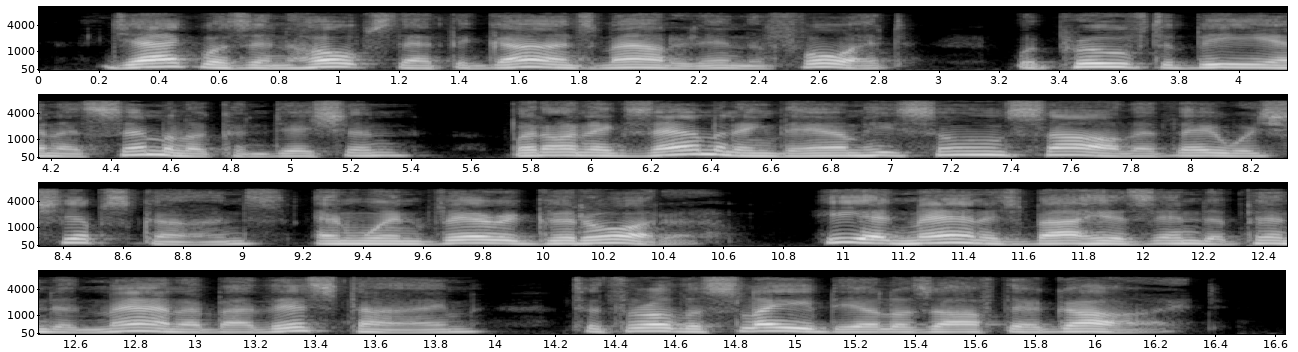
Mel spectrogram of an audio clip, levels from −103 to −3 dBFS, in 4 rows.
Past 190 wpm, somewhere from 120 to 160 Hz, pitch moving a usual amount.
Yes: average, 200 wpm; medium, 140 Hz; average, 4.5 semitones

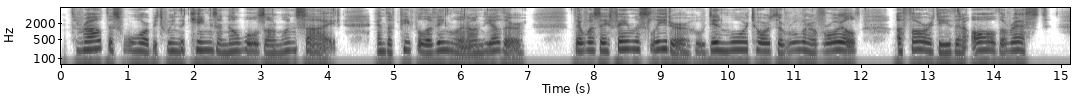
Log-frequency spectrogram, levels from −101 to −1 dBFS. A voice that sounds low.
No: medium, 185 Hz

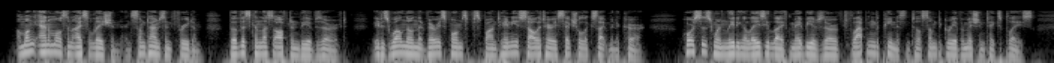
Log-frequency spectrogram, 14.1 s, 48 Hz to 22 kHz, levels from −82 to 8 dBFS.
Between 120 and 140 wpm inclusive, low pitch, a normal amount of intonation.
No: average, 200 wpm; low, 110 Hz; average, 3.1 semitones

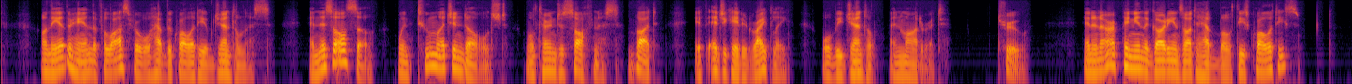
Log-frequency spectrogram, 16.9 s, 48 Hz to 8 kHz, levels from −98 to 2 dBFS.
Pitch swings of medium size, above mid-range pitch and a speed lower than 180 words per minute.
No: average, 4.6 semitones; low, 100 Hz; average, 160 wpm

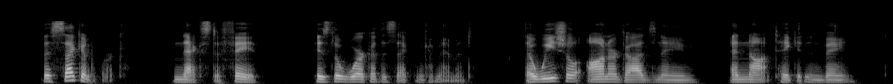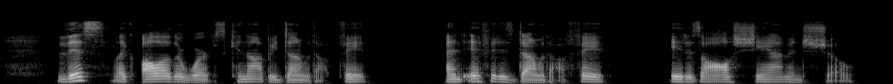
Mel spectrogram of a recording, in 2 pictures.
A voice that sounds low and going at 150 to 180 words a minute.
Yes: low, 115 Hz; average, 165 wpm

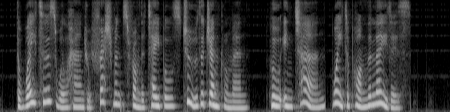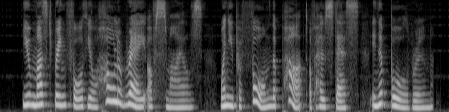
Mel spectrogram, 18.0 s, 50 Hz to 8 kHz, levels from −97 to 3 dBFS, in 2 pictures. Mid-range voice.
No: high, 220 Hz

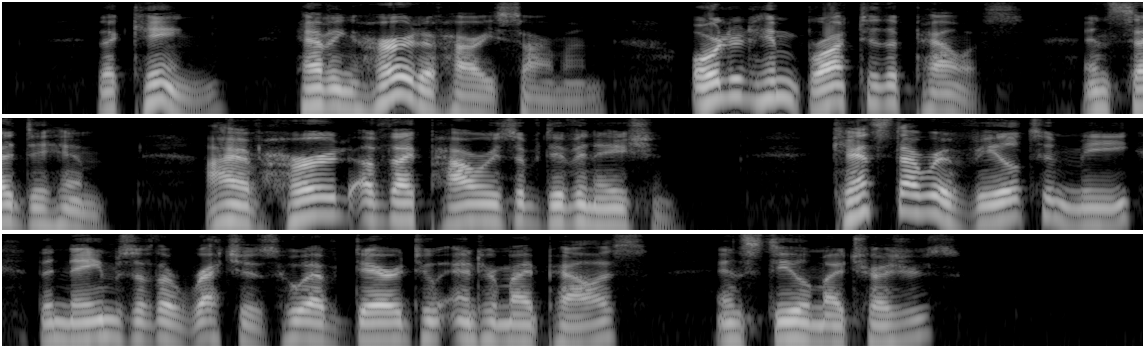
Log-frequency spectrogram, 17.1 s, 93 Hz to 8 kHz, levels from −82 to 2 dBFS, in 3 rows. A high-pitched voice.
No: low, 120 Hz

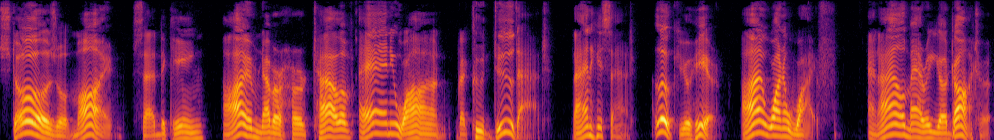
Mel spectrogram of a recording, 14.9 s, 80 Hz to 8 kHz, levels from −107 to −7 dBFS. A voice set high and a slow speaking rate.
No: low, 135 Hz; slow, 130 wpm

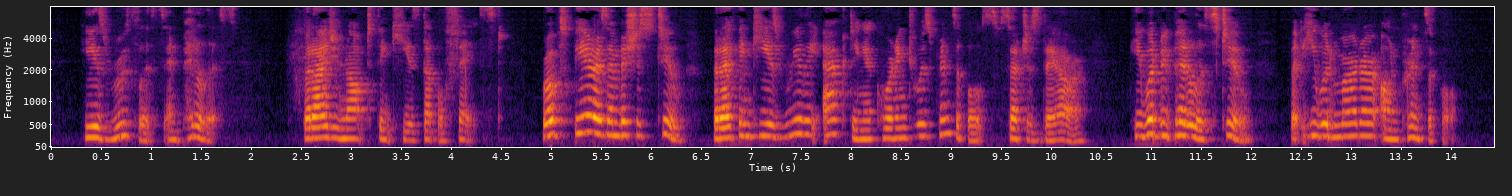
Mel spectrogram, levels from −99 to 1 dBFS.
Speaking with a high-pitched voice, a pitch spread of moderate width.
Yes: high, 235 Hz; average, 5.0 semitones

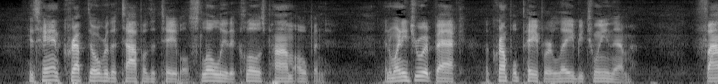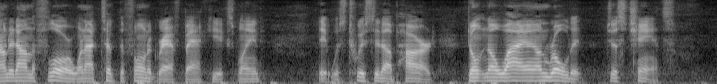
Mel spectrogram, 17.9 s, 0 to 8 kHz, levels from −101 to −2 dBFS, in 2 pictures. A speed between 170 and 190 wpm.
Yes: average, 175 wpm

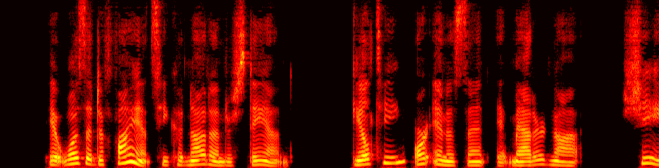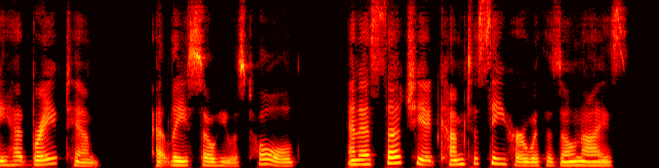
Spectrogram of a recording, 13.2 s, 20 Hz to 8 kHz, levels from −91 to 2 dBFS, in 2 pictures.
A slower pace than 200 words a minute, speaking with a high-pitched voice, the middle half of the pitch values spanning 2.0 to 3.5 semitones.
No: average, 170 wpm; high, 195 Hz; average, 5.1 semitones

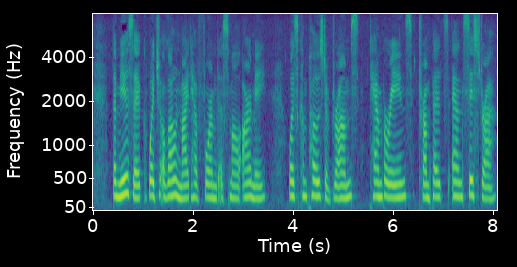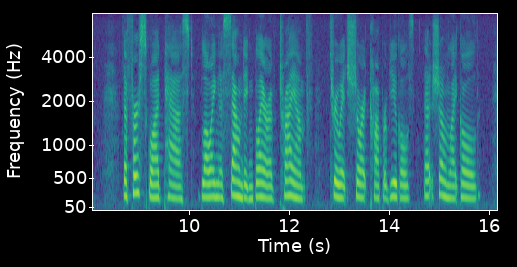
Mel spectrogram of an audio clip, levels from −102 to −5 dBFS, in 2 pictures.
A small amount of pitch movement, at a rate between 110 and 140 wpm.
Yes: narrow, 2.3 semitones; slow, 135 wpm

